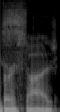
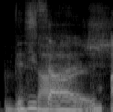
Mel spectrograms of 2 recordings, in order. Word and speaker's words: Visage: They had judges, Michelle Versace, Mike. – You keep Ruiz. – Saying Versage. It's Visage.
